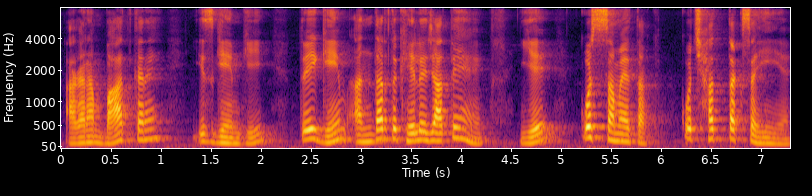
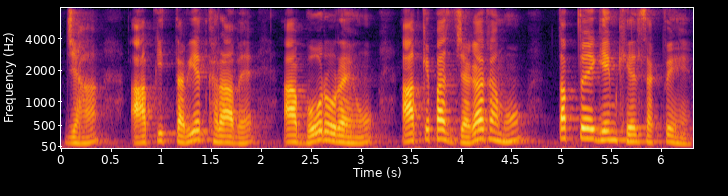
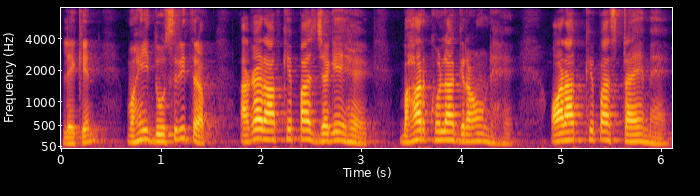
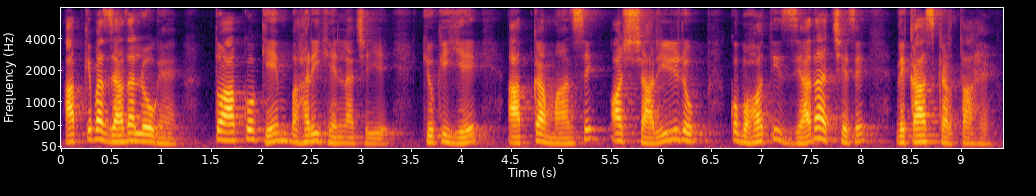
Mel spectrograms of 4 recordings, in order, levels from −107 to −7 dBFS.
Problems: none marked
